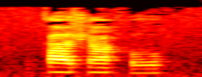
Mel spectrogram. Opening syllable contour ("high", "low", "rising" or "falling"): high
